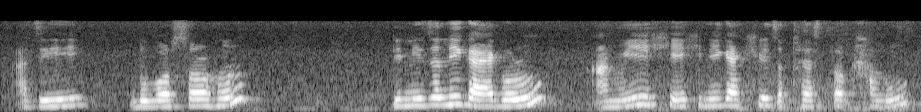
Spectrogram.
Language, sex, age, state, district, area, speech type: Assamese, female, 45-60, Assam, Lakhimpur, rural, spontaneous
